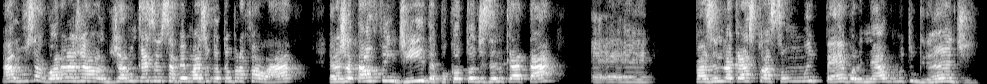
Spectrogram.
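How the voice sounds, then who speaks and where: A woman with a high voice leads a therapy group over a video call. She talks in a chatty way, turns to the group again and again, and acts out short sample conversations to show her point. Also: fast, echoey room. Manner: chatty and warm-hearted, addresses the group often as "gente", acts out example dialogues. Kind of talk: live online group session teaching.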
